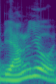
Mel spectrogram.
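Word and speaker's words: 良莠: 不齐嘛，良莠就有人念作良莠，两个通了哦，好的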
